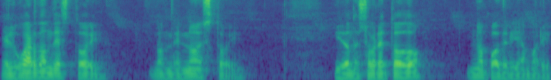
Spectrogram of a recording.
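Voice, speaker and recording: A man speaks with a very deep, low pitch and a dark, mellow tone. His intonation is fairly even, broken by long, frequent pauses. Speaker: poet reading his work. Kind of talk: poetry reading. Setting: literary event with audience. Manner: slow, halting, solemn. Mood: calm, solemn, unhurried. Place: home room. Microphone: lapel.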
